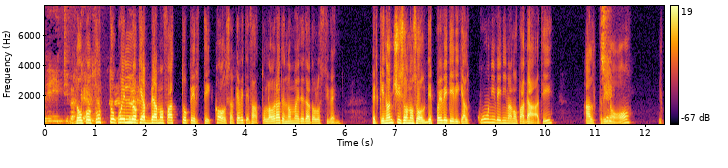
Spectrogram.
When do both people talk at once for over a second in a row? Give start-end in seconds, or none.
0.5-2.0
